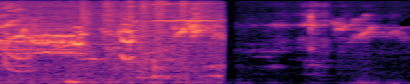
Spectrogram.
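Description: Birds chirping faintly for about a second, then the sound cuts off abruptly to near silence.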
